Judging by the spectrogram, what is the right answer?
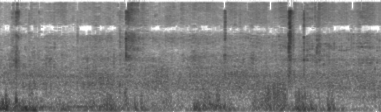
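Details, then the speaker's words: Bicycle front hydraulic disc brake at moderate speed to a complete stop: no squeal, only wind rumble and light clicks. This follows cleaning hydraulic-fluid contamination from the pads and rotor with rubbing alcohol, heat and sanding. "so we're riding moderate speed front brake [Applause] complete stop no squealing"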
